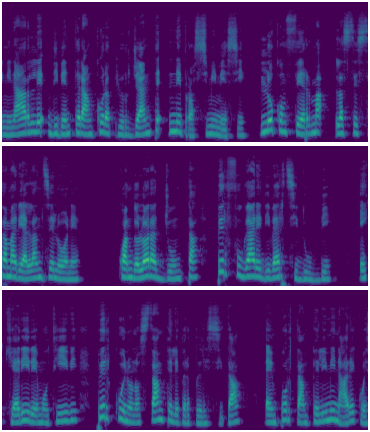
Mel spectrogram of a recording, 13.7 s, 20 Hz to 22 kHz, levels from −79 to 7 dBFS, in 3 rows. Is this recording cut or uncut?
cut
